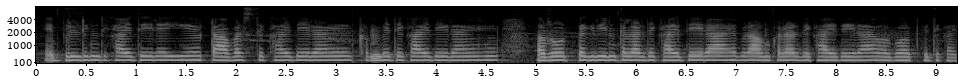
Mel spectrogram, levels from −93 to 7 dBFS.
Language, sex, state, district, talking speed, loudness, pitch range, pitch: Hindi, female, Bihar, Lakhisarai, 235 wpm, -35 LUFS, 195-205 Hz, 200 Hz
